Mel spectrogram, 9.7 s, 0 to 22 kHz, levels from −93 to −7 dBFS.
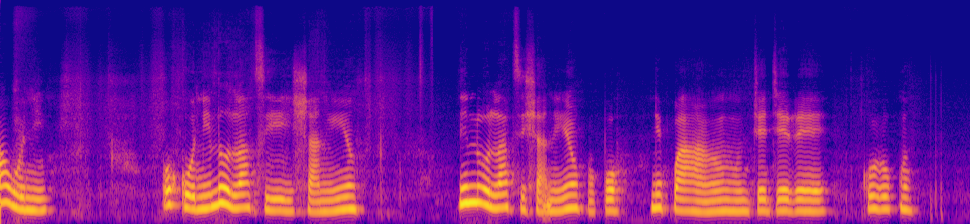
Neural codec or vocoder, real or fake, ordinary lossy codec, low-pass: autoencoder, 48 kHz, 32 numbers a frame, DAC-VAE, trained on Japanese speech; fake; none; 19.8 kHz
